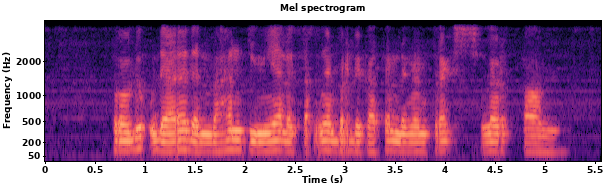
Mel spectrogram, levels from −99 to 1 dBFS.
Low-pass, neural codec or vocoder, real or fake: 3.6 kHz; codec, 44.1 kHz, 7.8 kbps, Pupu-Codec; fake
